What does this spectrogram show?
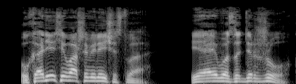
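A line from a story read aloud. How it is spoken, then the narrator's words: Shout. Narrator (Russian): крикнул я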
